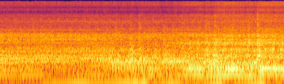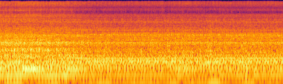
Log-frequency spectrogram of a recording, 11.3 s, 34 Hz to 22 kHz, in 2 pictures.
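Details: BMW X3 SD E83 diesel, 16 years old, at start-up: revs dip for milliseconds with a faint regular knock or rattle from the left side of the engine, only when starting, then rough idle; cause unclear.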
